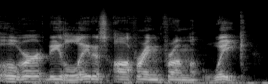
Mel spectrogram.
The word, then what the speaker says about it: Rwake: the latest offering from Wake with an r in front of it I've was trying to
